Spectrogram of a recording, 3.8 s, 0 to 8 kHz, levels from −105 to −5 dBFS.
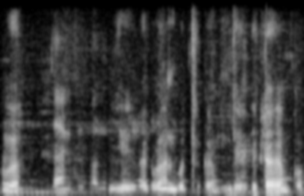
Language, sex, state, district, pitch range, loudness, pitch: Hindi, male, Bihar, Araria, 110-135 Hz, -23 LUFS, 110 Hz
